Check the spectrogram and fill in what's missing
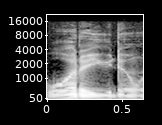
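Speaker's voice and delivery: mild, half-yelled, exasperated shouted outburst. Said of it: "literally screaming at my television".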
